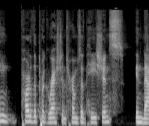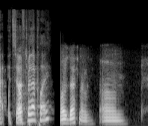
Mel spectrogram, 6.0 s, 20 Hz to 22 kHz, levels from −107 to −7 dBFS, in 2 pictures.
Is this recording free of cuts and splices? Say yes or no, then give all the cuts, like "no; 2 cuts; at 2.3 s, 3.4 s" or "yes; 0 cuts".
no; 6 cuts; at 1.3 s, 1.7 s, 3.1 s, 3.5 s, 4.1 s, 4.9 s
